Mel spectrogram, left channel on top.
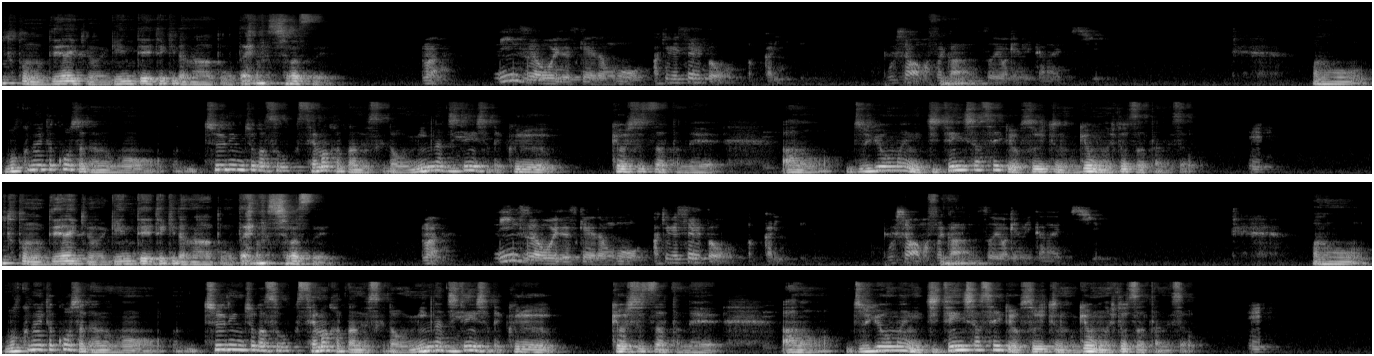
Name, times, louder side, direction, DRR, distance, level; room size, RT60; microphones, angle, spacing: voice 1, 0.0-3.3 9.4-9.6 12.5-12.6 13.1-19.2 19.8-25.6, right 2 dB, 50° right, 5 dB, 1.8 m, -21 dB
voice 2, 4.9-7.3 7.6-7.8 8.8-11.0 18.2-18.4 21.3-21.4 26.2-26.3, right 2 dB, 85° right, 7 dB, 2.7 m, -32 dB
21.5 x 9.3 x 6.9 m, 0.42 s
head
